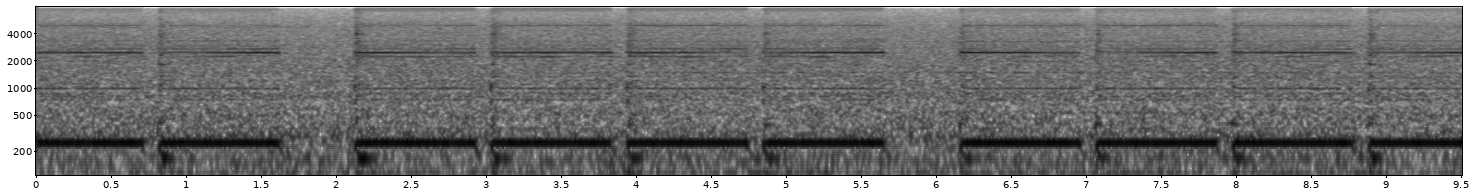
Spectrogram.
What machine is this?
slide rail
